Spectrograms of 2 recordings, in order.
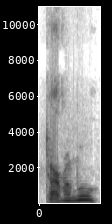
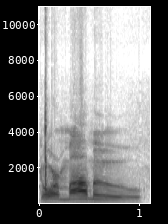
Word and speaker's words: Dormammu: Dormammu? Dormammu.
